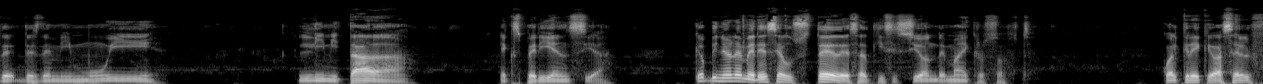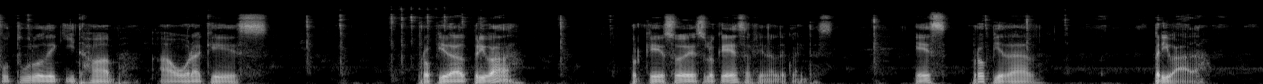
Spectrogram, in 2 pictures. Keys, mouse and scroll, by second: 0.2 click, 1.0-4.1 drag, 4.2-5.8 drag, 6.1-8.0 drag, 8.4 shift+click, 9.4-10.5 shift+drag, 11.0-12.6 drag, 12.9-13.9 middle drag, 14.0 shift+middle click, 14.2-16.2 shift+drag, 16.2 middle click, 16.8 shift+middle click, 17.4 KP_Add, 18.8 middle click, 19.3 shift+middle click, 20.0-21.2 shift+drag, 21.3 click, 21.8 middle click, 22.4 shift+middle click, 23.0 shift+middle click, 23.5 shift+middle click, 24.4 shift+click.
